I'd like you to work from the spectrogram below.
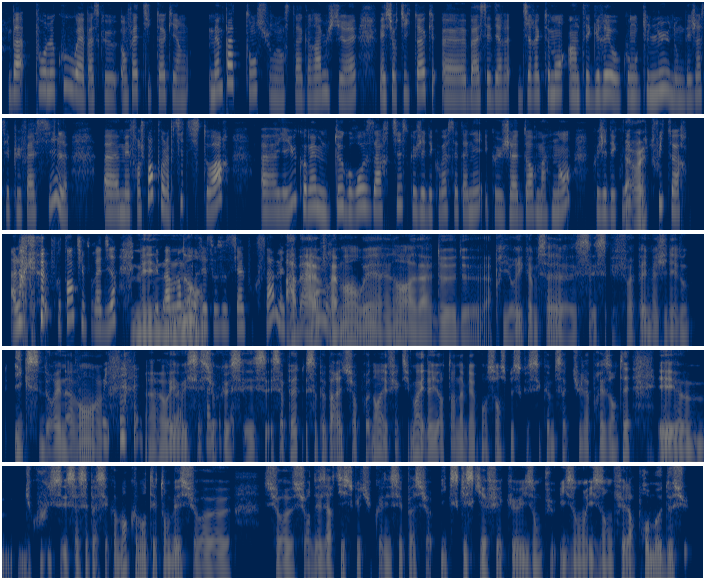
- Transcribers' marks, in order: laughing while speaking: "Alors que"; surprised: "Mais non !"; chuckle; "réflexe" said as "réflète"
- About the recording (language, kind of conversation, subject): French, podcast, Comment découvres-tu de nouveaux artistes aujourd’hui ?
